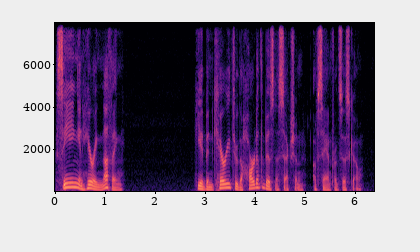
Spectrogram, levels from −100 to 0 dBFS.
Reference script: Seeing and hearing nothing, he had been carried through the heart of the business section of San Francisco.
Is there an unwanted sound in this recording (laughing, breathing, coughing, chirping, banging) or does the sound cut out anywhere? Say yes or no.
no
